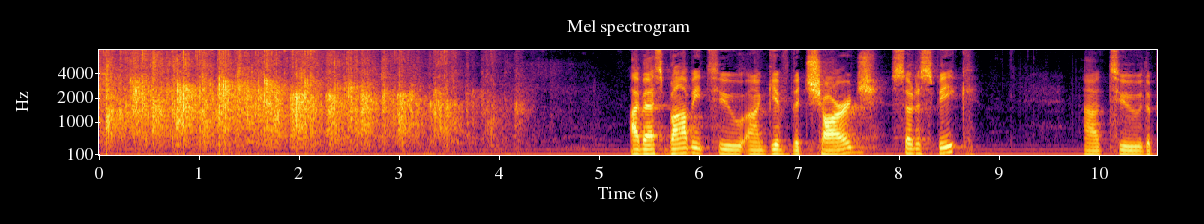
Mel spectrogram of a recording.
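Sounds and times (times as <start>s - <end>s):
audience clapping: 0.0s - 4.6s
speech: 5.3s - 8.8s, 9.8s - 10.5s.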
